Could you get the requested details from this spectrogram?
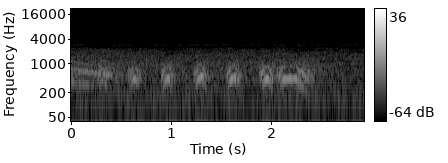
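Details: Owl at night, 2:30 am, south central Texas, giving about seven clipped hoots in quick succession, the last one stretched and falling slightly in pitch, over steady low hiss.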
